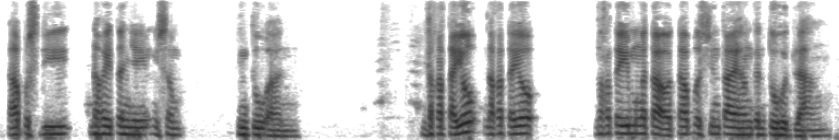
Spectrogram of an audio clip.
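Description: A man's voice: on the high side, moderate pace, pauses often, dry recording. A young man animatedly telling a joke story, acting out characters with sound effects and laughing at his own punchlines. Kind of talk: casual storytelling.

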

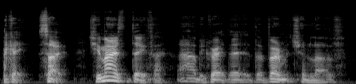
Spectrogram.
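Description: A man's voice: fairly low pitch, quick pace, bright, forceful tone, breathy edge. An English man hosting a casual history podcast, full of jokey asides and mock French phrases. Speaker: podcast host.

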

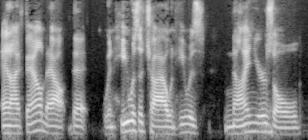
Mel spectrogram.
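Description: A man's voice: medium pitch, unhurried, dry recording, poor audio. A man who is a guest and leadership speaker with a preacher's background, talking earnestly in conversational storytelling with rhetorical questions.

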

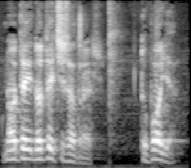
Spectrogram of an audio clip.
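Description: A man's voice: on the high side, expressive, brisk, a little hiss or hum. A man, trading teasing wisecracks as podcast co-host in front of a live bar audience. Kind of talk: casual banter before a live audience.

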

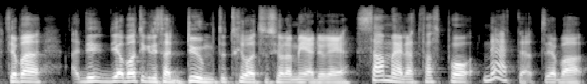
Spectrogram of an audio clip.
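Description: A man's voice: on the high side, animated, dry recording, clean studio sound. A man co-hosting a podcast in casual chat, acting out his own past remarks as he tells stories. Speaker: podcast co-host.

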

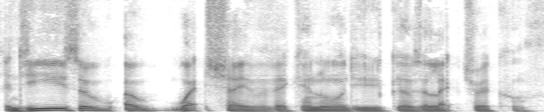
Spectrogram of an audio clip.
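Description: A man's voice: low voice, quick pace, darkish tone, no room sound, clean studio sound. A man hosting a podcast, asking friendly, rambling questions with plenty of fillers. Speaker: podcast host. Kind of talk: casual podcast interview.

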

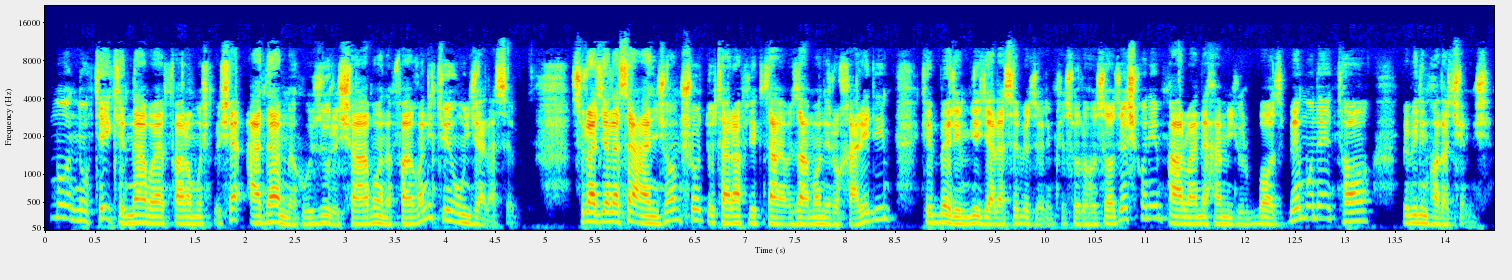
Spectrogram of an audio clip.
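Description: A man's voice: mid-range voice, lively intonation, fairly bright tone. A man telling a long personal story in a casual, digressive way, often cutting himself off and moving on.

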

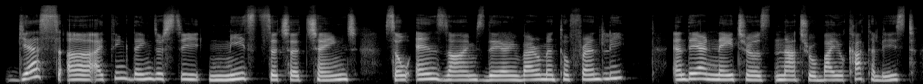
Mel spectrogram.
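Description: A woman's voice: a little high, steady tone, unhurried. Earnest woman explaining her research. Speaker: startup founder. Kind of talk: interview answers.

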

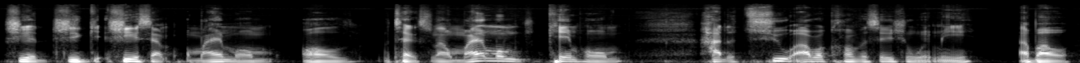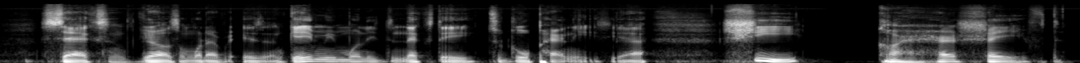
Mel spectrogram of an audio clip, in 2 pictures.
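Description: A man's voice: sits low, normal speed, dry recording, studio quality. A young man chatting casually and telling stories in slangy talk, often repeating phrases and calling people bro. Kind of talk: casual chat, animated storytelling.

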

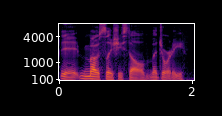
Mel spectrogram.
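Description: Man, 30s, casual podcast co-host, lively storyteller, dry close sound. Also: fairly low pitch, moderate pace, gravelly, no echo. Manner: animated storyteller, acts out a toddler's shouting. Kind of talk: casual chat.

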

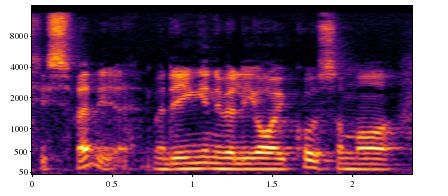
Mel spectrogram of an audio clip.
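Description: Talkative former footballer, lively storyteller. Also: male voice, mid-range voice. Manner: talkative, animated storytelling with frequent restarts. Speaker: former professional footballer, youth coach. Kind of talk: casual interview conversation.

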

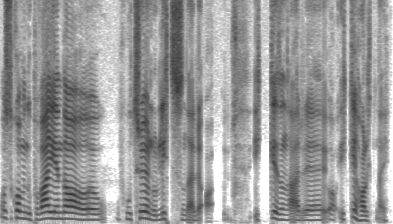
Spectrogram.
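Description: A man with a high voice chats casually, swearing now and then and stopping on fillers as he tells his story. His tone is clear and smooth but has a gravelly fry underneath. The sound is dry and close. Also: no room sound. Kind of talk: casual chat.

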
